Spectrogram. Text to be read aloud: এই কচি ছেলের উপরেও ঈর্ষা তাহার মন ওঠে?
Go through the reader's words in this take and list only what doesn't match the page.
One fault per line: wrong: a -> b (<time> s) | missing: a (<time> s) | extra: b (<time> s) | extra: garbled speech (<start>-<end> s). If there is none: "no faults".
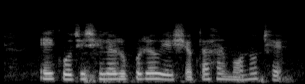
no faults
